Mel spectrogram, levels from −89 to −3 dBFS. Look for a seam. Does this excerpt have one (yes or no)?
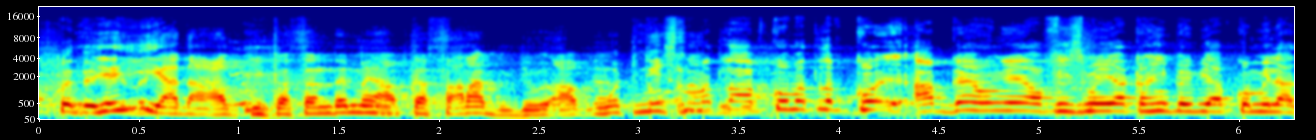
yes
